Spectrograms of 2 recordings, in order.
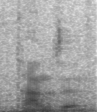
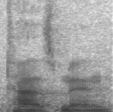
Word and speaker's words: Tamin: Tamin. So I keep delaying on saying your name because I keep wanting to say Tasmin and then realize it's definitely not Tasmin.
